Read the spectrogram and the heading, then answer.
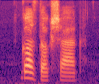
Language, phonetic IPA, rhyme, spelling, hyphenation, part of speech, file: Hungarian, [ˈɡɒzdɒkʃaːɡ], -aːɡ, gazdagság, gaz‧dag‧ság, noun, Hu-gazdagság.ogg
- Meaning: wealth (riches; valuable material possessions)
